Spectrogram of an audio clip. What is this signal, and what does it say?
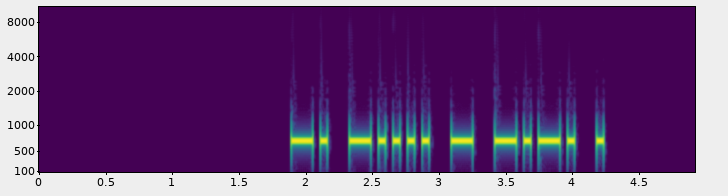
Morse code, heard as a keyed tone, about 21 wpm, 700 Hz. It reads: N6TCE
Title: USA Call Signs - 5 Characters - Repeated 3x - 22wpm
